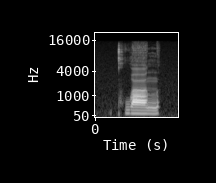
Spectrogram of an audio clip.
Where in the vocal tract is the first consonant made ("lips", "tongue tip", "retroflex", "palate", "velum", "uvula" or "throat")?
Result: velum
